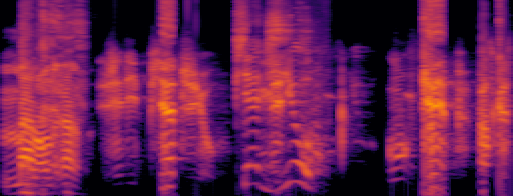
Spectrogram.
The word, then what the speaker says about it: Piaggio: Piaccio. Pardon? Je vais dire guêpe. Guêpe. Ce n'est pas le mot que vous avez prononcé, malandrin. J'ai dit Piaggio.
